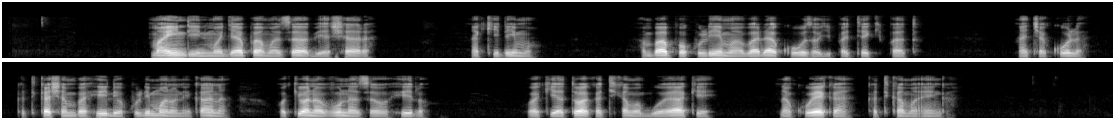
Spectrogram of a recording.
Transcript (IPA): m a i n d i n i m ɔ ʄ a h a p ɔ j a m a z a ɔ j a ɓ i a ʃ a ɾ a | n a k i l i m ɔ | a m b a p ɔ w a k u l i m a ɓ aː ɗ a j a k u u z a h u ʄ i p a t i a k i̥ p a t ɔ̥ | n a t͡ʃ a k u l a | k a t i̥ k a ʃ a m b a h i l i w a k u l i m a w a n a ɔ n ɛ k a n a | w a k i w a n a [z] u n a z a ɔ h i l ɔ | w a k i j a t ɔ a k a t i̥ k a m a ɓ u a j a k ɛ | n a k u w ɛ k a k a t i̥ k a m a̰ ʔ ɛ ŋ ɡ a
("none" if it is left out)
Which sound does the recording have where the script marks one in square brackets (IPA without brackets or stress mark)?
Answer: v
